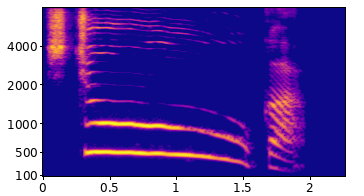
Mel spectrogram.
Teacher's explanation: звук у нас протягується найдовше Він стоїть в першому складі тому перший склад є наголошеним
